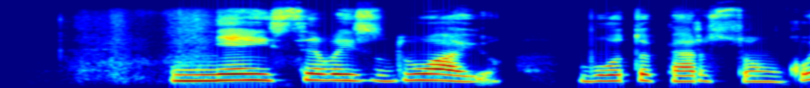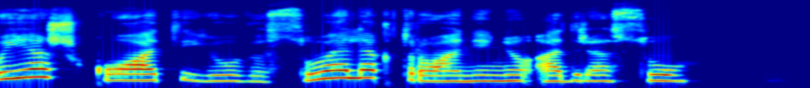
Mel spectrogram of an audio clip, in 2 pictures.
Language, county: Lithuanian, Šiauliai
